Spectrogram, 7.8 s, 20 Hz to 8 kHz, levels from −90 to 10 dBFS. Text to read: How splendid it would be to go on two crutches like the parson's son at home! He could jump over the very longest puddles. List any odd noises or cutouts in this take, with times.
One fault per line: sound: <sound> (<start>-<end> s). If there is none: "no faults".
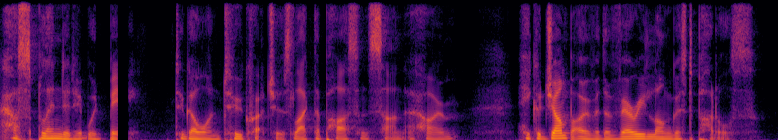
sound: dropout (1.2-1.3 s)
